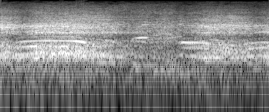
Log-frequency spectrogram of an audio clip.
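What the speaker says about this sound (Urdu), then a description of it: "ایتھوں بڑے نعرے ہو گئے" Large crowd chanting slogans in unison at a religious rally, a loud continuous roar of many voices filling the whole moment.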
